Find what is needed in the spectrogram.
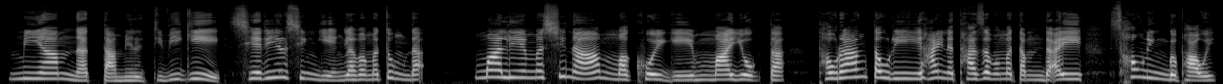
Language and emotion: Manipuri, angry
